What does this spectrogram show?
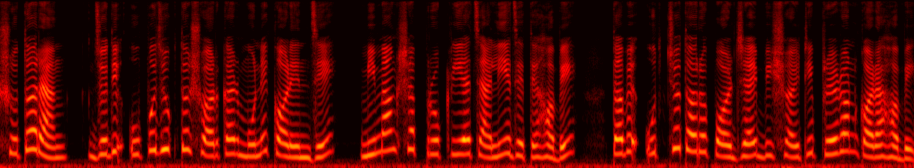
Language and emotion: Bengali, neutral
